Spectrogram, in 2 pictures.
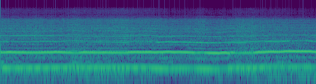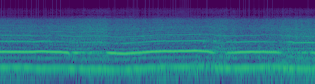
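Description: FPV quadcopter drone's motors whining steadily, the pitch wavering slightly up and down.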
